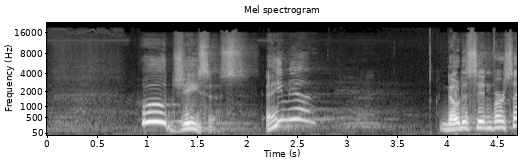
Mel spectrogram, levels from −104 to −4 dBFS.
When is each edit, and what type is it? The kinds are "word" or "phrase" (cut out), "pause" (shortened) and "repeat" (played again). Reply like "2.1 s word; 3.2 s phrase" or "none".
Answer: 2.1 s pause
